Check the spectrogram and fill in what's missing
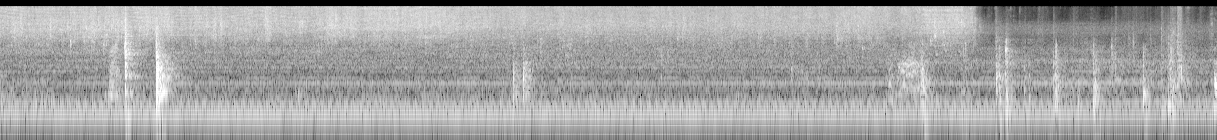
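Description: Running water spraying from a tap while rinsing a blued gun: a steady, moderately quiet hiss that runs for about twenty seconds, broken by a few clanks and knocks, then cuts off near the end, leaving scattered small handling taps.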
